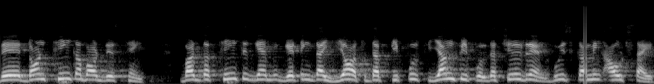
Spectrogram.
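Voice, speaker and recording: With ordinary pitch variation at a moderate pace, a man speaks in a high pitch. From India (Bihar, Bodhgaya). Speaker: climate activist and dance teacher. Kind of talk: interview. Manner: repetitive, halting non-native phrasing.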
